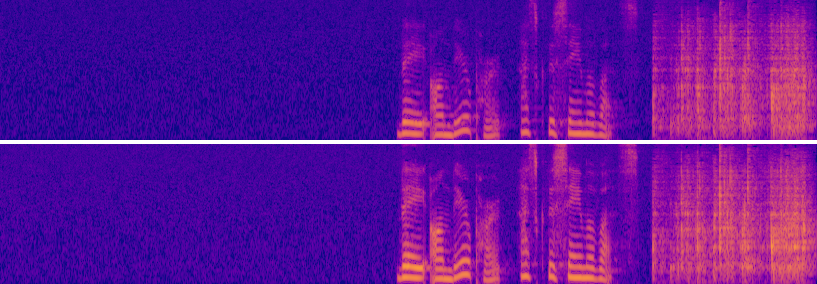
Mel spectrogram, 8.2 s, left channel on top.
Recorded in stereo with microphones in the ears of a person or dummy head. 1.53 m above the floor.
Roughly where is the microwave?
No microwave in this recording.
